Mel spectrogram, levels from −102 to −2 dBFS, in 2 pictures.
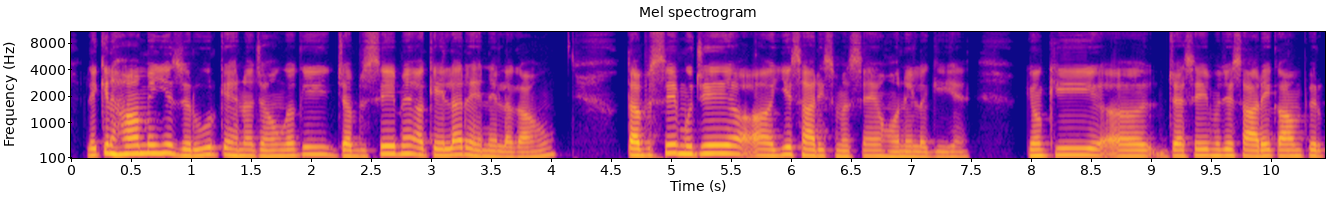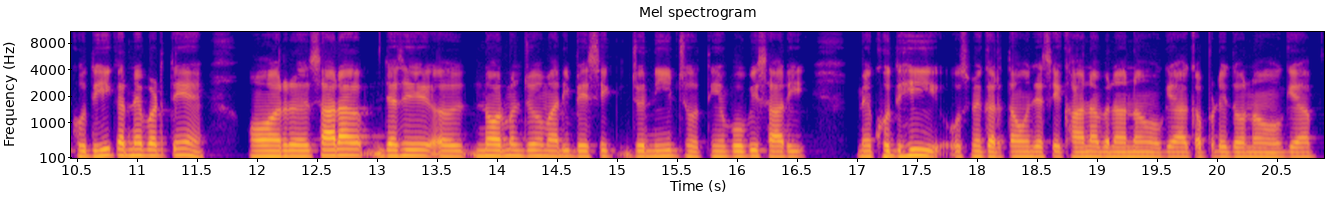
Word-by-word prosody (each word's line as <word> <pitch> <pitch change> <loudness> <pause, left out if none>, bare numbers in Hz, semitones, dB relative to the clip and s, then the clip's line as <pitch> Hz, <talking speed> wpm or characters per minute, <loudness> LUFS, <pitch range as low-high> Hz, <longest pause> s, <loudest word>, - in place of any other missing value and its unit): लेकिन 170 +6 +3
हाँ, 200 +2 +6
मैं 215 +1 +4
ये 215 0 +3
ज़रूर 165 +1 +1
कहना 155 -4 +1
चाहूँगा 150 +1 0
कि 190 +2 -2
जब 150 -2 +1
से 200 0 +5
मैं 205 +1 +1
अकेला 165 +1 +1
रहने 145 -4 0
लगा 125 -1 -2
हूँ, 140 +8 -4 0.6
तब 165 -1 +6
से 220 +7 +1
मुझे 205 0 +4
अ, 190 -5 +1
ये 180 +5 +1
सारी 160 -4 +1
समस्याएँ 145 0 -4
होने 130 0 0
लगी 125 -1 -4
हैं। 130 0 -7 0.5
क्योंकि 170 +2 +1
अ, - - -2 0.6
जैसे 155 +1 +1
मुझे 155 0 +1
सारे 150 -1 +2
काम 150 0 +1
फिर 150 0 -3
खुद 140 0 -2
ही 150 +3 +2
करने 155 0 +2
पड़ते 155 +1 -2
हैं 155 -7 -1 0.5
और 140 0 +3
सारा 155 +2 +4 0.3
जैसे 150 0 +1
अ, 140 -1 -1
नॉर्मल 145 0 +1
जो 145 +1 -1
हमारी 140 0 -2
बेसिक 140 +1 -5 0.2
जो 140 - +2
नीड्स 140 +1 -3
होती 130 0 -5
हैं 135 - -1
वो 135 - +3
भी 145 +1 -1
सारी 135 -1 -3 0.4
मैं 135 0 -1
खुद 140 0 0
ही 155 +4 +3 0.3
उसमें 135 +1 -4
करता 130 0 -2
हूँ। 130 0 0
जैसे 130 +1 -3
खाना 125 +1 -1
बनाना 125 0 0
हो 125 -1 -2
गया, 125 0 -2
कपड़े 130 +2 -6
धोना 120 0 -2
हो 120 -1 -1
गया 125 0 -3
145 Hz, 190 wpm, -23 LUFS, 135-160 Hz, 0.6 s, हाँ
